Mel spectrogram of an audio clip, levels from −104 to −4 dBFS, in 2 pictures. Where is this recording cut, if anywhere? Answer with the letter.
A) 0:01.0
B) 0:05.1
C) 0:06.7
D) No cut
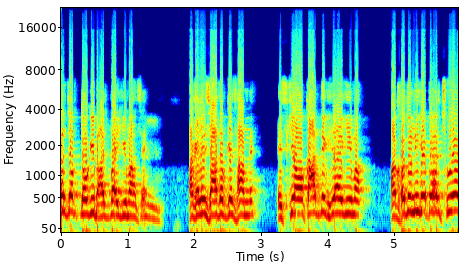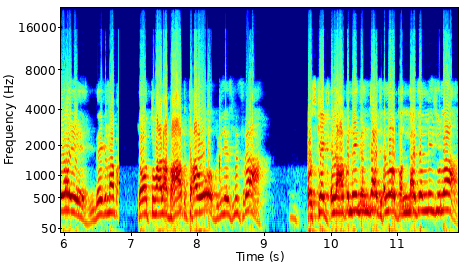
C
